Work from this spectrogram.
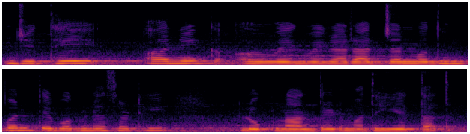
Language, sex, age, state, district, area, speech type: Marathi, female, 18-30, Maharashtra, Nanded, rural, spontaneous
